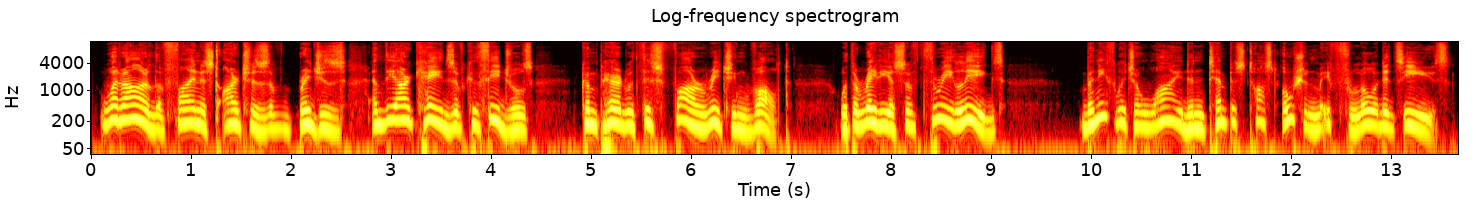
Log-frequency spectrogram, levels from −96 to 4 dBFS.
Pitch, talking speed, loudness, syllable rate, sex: 165 Hz, 160 wpm, -18 LUFS, 4.7 syllables/s, male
